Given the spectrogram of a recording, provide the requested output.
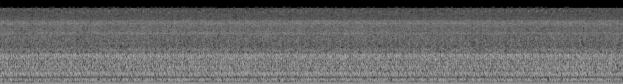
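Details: Toyota 2ZZ-GE engine at idle with an aftermarket induction kit: steady, even idle with a loud intake hiss from the kit, no knocks or uneven beats; normal, healthy engine noise.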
